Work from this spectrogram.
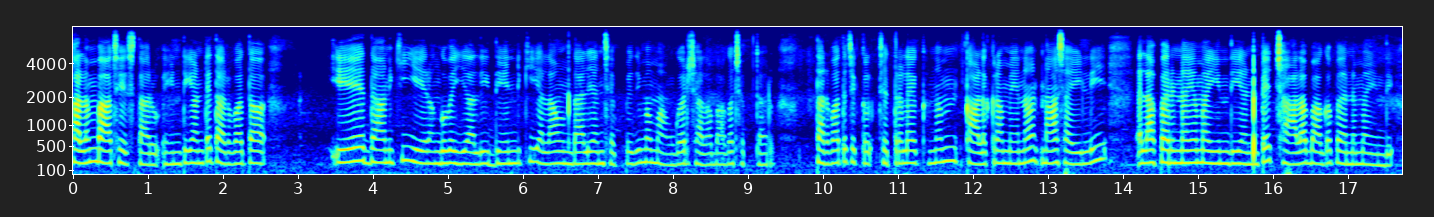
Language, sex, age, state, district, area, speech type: Telugu, female, 18-30, Andhra Pradesh, Eluru, rural, spontaneous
